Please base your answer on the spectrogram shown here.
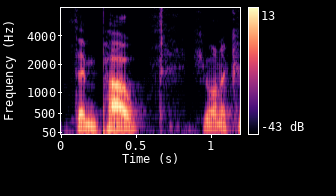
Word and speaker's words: Thimphu: The capital is called Thimphu. I think people want to say Thimphu, but I think it's pronounced Thimphu.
